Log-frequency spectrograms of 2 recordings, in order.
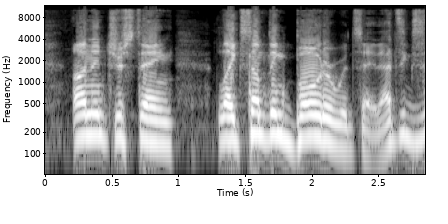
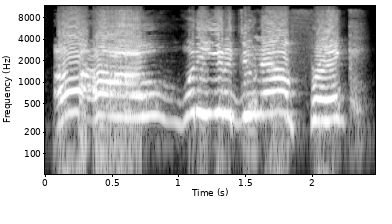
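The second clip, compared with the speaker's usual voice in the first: mock taunting voice; 11 semitones higher, 6 dB louder than usual. Host stirring up on-air beef.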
